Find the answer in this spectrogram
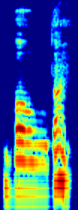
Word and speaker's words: Boudon: Cuando no sepan pronunciar la palabra en el idioma original, es válido españolizarla, es decir, decirla como suena en español. En este caso sería boudón. ujú, bueno, Bowden.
